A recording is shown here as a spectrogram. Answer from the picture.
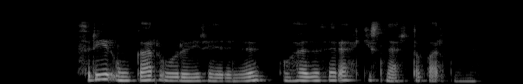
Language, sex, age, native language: Icelandic, female, 40-49, Icelandic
